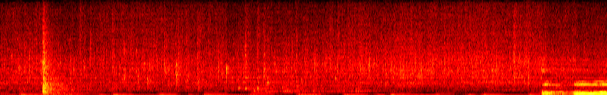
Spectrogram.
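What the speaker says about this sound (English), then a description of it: "We got the eggs cooking right now, or at least they're trying to" Eggs frying in a pan, a steady soft sizzle running throughout with brief clatters of handling, alongside a low repeating musical backing, no talking.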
